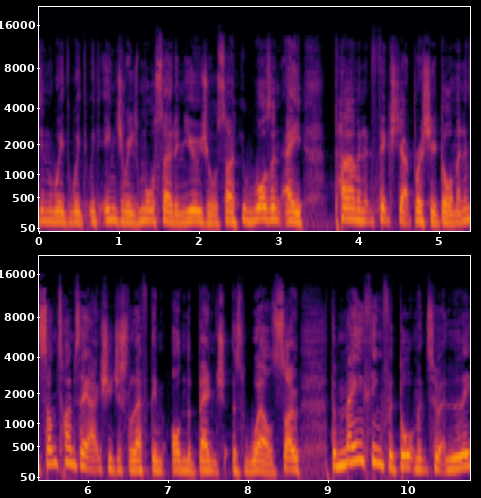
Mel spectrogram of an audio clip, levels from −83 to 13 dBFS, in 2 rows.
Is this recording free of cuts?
yes; 0 cuts

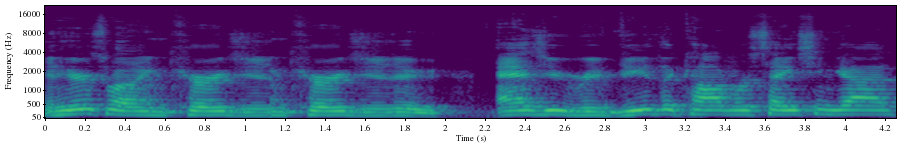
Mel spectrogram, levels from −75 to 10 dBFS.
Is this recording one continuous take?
no; 2 cuts; at 1.1 s, 2.1 s

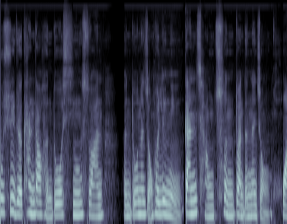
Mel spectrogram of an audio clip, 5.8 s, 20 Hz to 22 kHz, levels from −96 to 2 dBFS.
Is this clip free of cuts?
no; 1 cut; at 3.7 s

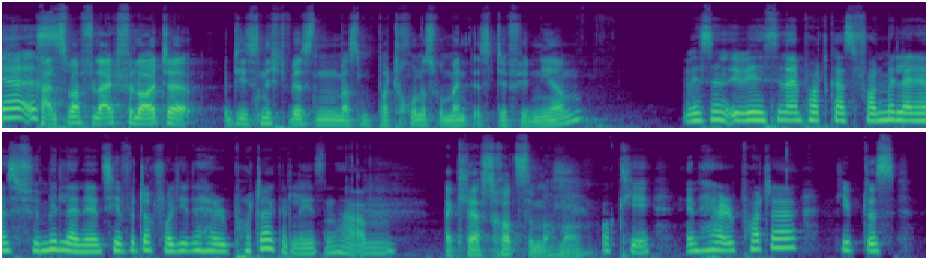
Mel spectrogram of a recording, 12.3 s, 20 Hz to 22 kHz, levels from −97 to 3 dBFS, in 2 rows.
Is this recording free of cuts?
yes; 0 cuts

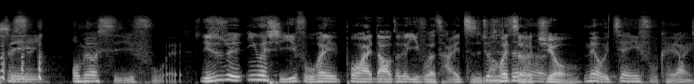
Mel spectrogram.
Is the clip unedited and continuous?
yes; 0 cuts

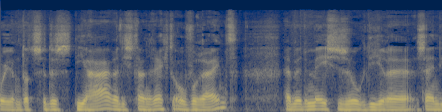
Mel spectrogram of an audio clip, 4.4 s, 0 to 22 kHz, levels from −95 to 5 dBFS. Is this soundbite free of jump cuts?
yes; 0 cuts

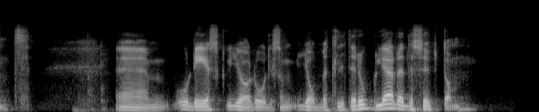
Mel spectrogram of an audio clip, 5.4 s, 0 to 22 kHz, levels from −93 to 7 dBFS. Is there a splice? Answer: no; 0 cuts

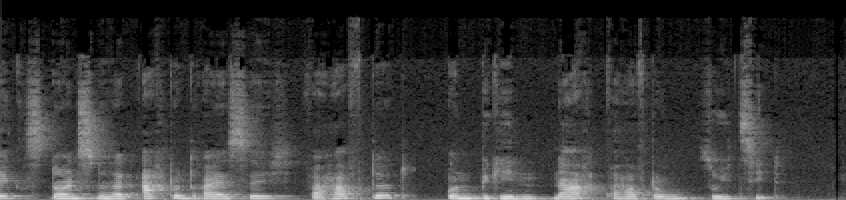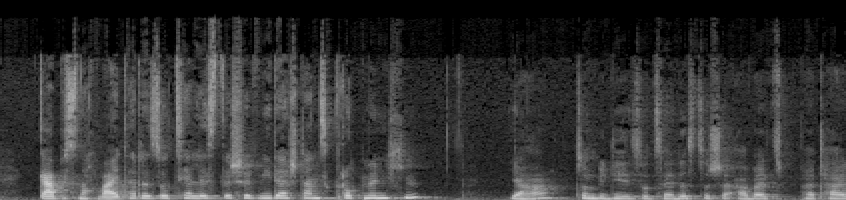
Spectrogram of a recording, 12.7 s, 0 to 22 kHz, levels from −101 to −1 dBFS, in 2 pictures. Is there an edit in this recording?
yes; 4 cuts; at 3.1 s, 4.5 s, 9.1 s, 10.8 s

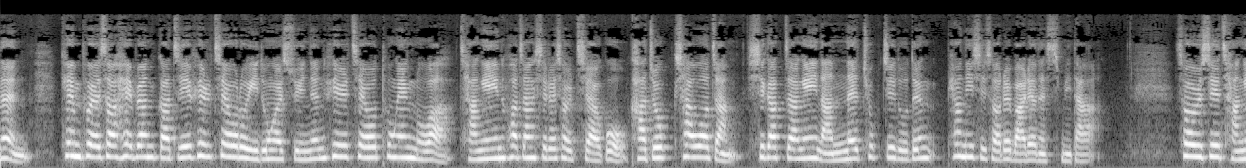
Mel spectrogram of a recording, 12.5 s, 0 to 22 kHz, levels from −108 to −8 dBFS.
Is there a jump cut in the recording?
no; 0 cuts

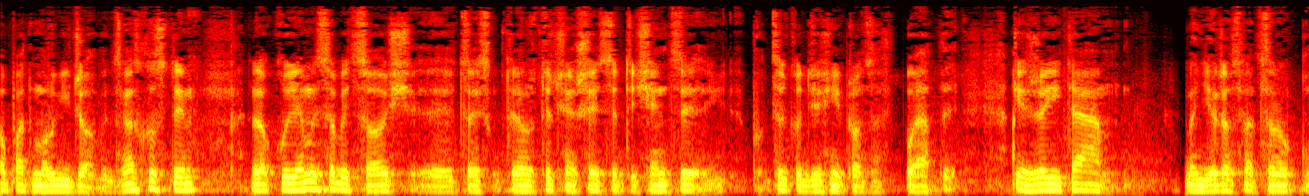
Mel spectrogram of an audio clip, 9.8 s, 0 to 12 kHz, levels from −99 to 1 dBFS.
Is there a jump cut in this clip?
yes; 4 cuts; at 3.7 s, 5.8 s, 7.6 s, 8.9 s

